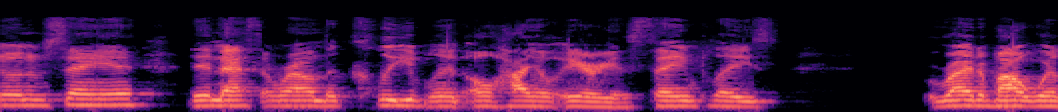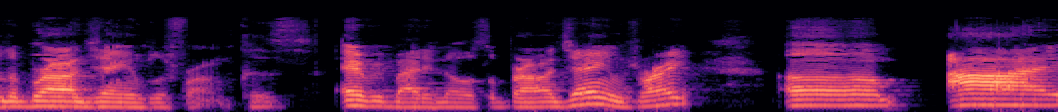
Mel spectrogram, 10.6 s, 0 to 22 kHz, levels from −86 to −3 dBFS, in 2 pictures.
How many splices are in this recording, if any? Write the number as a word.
zero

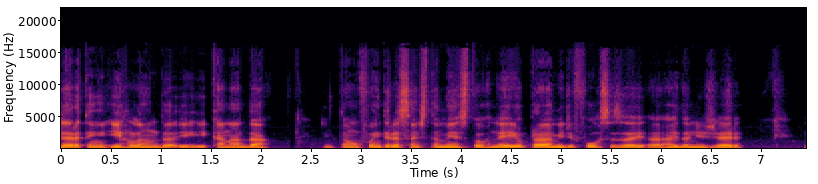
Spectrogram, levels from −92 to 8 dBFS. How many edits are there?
zero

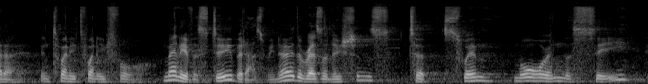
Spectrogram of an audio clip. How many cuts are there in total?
two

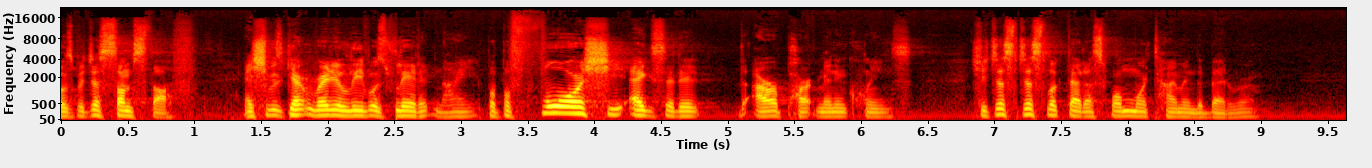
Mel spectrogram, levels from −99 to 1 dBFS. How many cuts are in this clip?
three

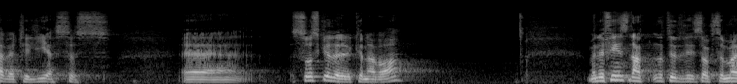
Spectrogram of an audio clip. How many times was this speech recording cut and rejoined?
zero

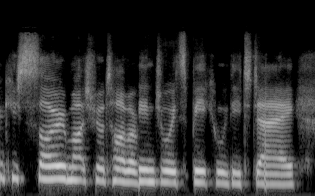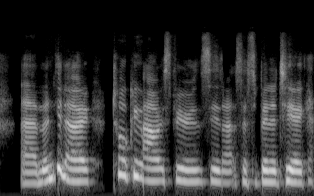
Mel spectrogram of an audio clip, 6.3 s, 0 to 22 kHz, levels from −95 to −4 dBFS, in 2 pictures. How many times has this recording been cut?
four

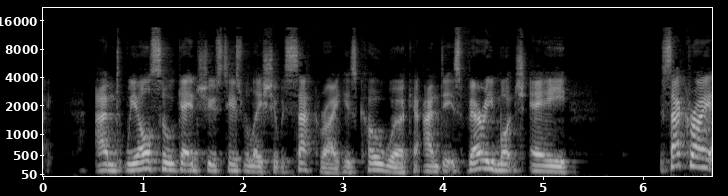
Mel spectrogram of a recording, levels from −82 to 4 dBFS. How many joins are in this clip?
zero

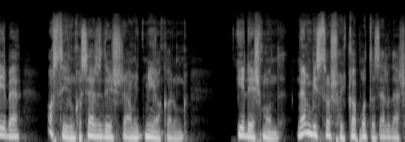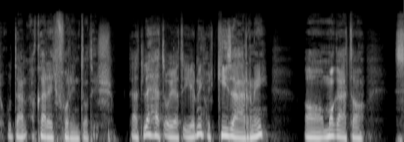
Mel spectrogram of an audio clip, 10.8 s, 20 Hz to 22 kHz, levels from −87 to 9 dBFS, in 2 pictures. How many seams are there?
zero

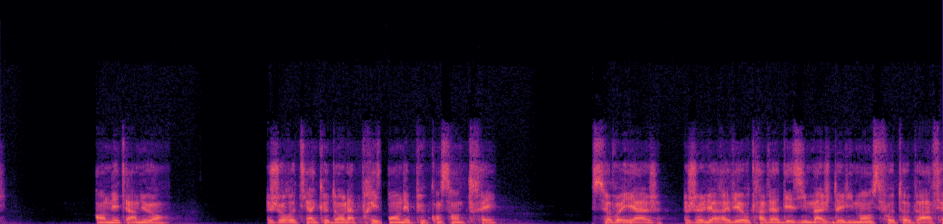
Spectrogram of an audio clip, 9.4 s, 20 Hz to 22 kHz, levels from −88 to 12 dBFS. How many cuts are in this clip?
one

